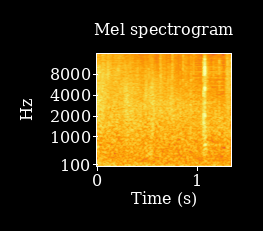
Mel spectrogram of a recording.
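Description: A mobile heavy artillery mechanized vehicle fires in Company of Heroes 2, with rumbling booms under the battle noise and a couple of sharp bursts near the end.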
